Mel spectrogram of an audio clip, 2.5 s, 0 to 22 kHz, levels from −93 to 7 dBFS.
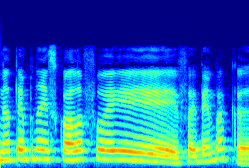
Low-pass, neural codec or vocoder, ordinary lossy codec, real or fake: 7.2 kHz; none; none; real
